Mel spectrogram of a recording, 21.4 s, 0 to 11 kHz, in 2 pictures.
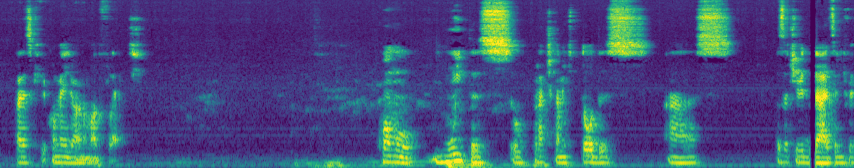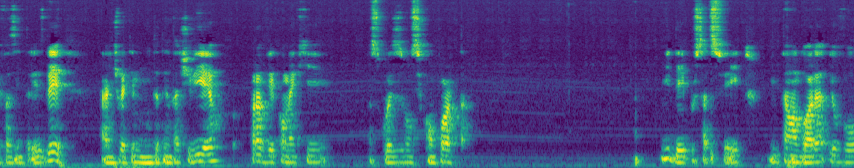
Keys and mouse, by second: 13.9 middle click, 18.8 ctrl+middle click, 20.8 shift+middle click.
